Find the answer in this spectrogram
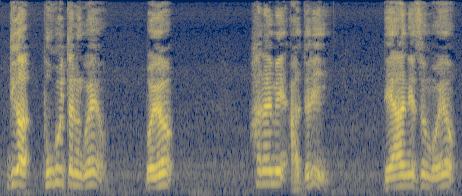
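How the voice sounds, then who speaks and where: A man preaching a sermon as pastor, emphatic, repeating phrases and firing rhetorical questions at the congregation. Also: high-pitched.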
